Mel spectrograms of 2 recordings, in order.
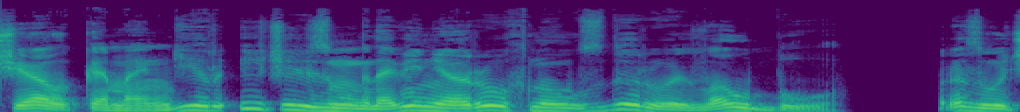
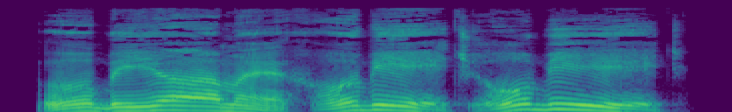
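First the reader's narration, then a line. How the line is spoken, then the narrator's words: Warrior's howl. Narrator (Russian): взвыл воин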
